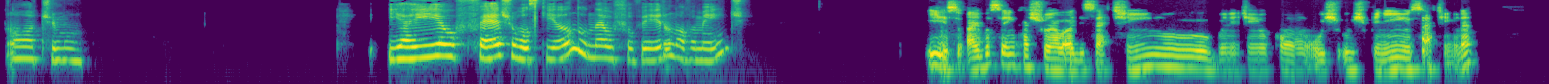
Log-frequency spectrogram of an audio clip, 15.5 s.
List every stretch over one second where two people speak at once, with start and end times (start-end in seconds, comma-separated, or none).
none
